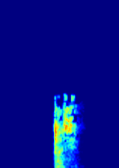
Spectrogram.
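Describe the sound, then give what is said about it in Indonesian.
A voice imitates a single sneeze during an Islamic religious lecture: one short, sharp, forceful burst, heard alone with silence around it. “Dan hiduplah Adam dengan ditandai dengan apa? Bersin.”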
